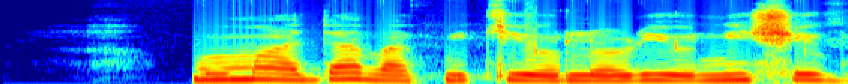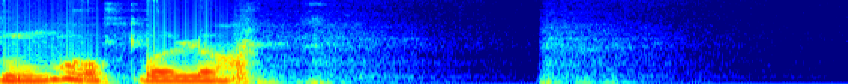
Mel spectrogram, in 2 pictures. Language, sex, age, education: Yoruba, female, 15-29, tertiary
